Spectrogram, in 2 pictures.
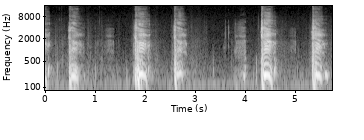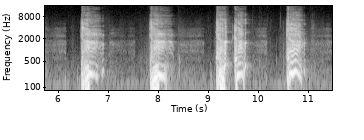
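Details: In the morning, finding it hard to rest: about ten harsh, honking cough bursts in quick irregular runs, a barking cough; no clear wheeze stands out between bursts; harsh honking cough.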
